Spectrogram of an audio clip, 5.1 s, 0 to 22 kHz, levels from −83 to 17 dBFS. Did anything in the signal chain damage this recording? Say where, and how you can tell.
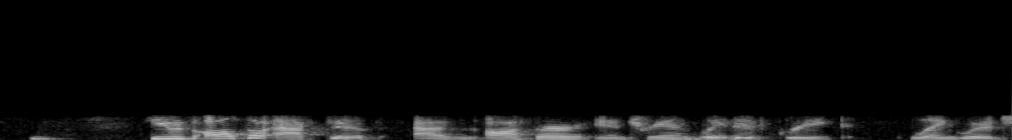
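Yes, at the network stage: AMR bit errors on the mobile link, over a narrowband path that, with nothing heard outside about 200 Hz to 3.7 kHz, fits AMR-NB at 12.2 kbps. From 1.60 to 1.84 s, and again from 3.32 to 3.95 s, the speech keeps its pitch and level but turns hoarse and gargly. The first burst is harsher, with a heavy share of bits flipped; the second is milder. Corrupted excitation pulses and gain and spectral values are being decoded as valid.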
